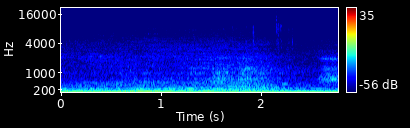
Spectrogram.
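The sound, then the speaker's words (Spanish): A motorcycle engine rumbles by with a low, droning growl, holding steady and swelling slightly partway through before easing off. No voices are heard. “Ay, malditas motos.”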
